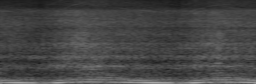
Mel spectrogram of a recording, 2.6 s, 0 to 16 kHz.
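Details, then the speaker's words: Citroen C5 nearly up to temperature, running on about 10 litres of fresh petrol after the old fuel was drained, MAF sensor disconnected. Revs rise and fall cleanly with crisp throttle response and no misses, knocks or rattles; the engine sounds healthy. "The engine sounds healthy. It sounds fantastic. It's nearly up to temperature."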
